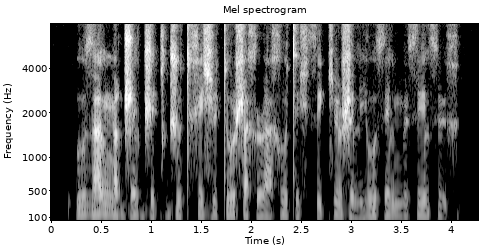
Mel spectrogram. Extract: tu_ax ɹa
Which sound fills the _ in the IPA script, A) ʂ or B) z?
A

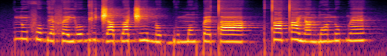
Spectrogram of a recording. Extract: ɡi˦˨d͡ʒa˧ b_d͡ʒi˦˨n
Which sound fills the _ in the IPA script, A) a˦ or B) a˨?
A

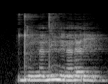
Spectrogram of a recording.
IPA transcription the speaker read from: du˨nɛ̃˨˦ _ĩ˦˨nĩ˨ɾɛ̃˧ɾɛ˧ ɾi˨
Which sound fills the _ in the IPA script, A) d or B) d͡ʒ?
A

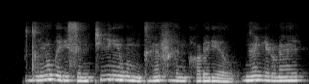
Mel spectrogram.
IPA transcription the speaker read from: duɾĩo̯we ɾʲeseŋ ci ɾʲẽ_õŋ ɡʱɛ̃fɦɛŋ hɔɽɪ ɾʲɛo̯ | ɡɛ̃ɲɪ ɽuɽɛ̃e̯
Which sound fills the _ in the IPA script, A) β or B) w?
B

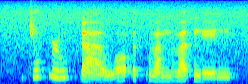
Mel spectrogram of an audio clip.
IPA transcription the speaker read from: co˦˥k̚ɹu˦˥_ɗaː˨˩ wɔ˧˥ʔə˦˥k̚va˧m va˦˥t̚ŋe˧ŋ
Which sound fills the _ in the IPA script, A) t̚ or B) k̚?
B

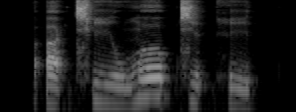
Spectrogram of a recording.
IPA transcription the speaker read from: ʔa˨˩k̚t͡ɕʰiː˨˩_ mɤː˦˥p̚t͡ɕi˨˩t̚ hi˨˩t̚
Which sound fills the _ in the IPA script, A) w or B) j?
A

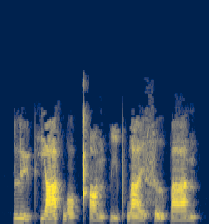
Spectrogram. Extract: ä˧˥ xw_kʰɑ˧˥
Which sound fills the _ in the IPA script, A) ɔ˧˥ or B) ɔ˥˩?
A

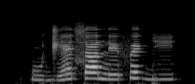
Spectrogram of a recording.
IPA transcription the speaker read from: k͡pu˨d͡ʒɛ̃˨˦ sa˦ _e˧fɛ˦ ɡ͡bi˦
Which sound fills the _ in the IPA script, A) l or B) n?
B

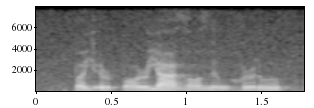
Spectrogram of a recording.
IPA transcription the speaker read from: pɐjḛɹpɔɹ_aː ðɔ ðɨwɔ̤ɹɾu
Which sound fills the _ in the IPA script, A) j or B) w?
A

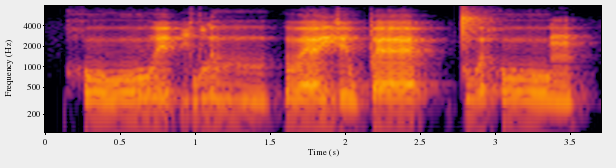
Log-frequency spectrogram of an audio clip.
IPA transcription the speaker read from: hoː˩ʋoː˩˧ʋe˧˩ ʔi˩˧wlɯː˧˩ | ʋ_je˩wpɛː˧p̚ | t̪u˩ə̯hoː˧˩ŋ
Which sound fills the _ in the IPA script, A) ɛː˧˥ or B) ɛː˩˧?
B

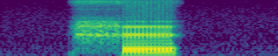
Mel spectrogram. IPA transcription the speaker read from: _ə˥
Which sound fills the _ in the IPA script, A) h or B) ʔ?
A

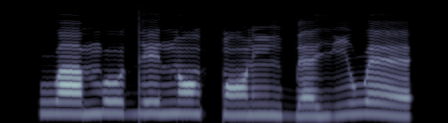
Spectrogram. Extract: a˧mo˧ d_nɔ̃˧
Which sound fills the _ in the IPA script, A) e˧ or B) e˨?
A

